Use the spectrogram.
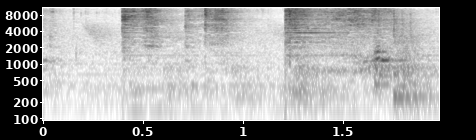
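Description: A metal lid is set onto a cooking pan of spices, two clanking contacts close by, one around the start and a louder clatter midway, with a faint simmer between.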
